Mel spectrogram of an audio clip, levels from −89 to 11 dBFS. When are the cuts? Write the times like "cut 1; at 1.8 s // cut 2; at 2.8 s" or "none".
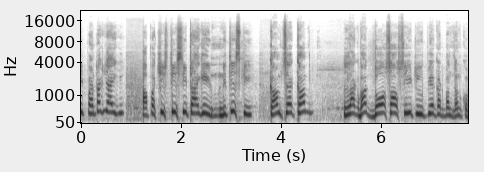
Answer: cut 1; at 1.0 s // cut 2; at 3.6 s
